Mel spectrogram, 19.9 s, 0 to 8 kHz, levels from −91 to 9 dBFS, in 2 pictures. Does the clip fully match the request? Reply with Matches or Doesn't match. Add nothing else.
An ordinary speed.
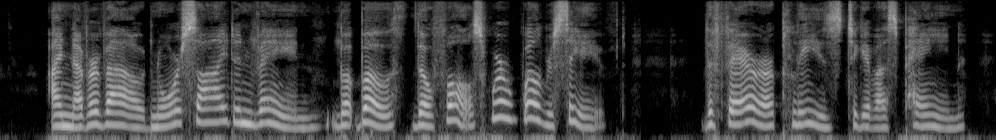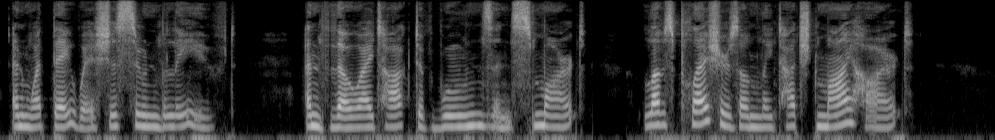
Doesn't match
